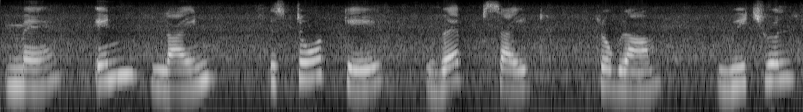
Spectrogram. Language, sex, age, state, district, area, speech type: Urdu, female, 30-45, Delhi, Central Delhi, urban, spontaneous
